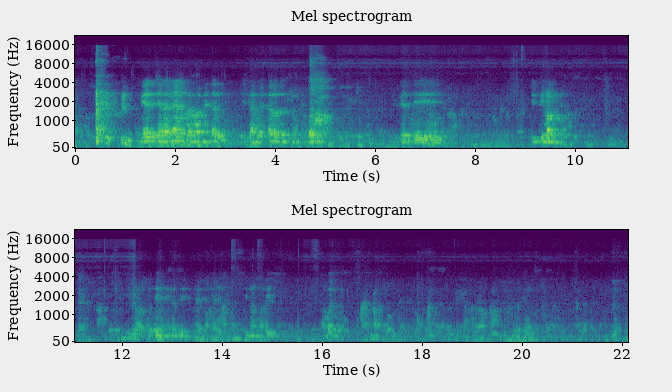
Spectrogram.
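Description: Men talk in conversation.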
